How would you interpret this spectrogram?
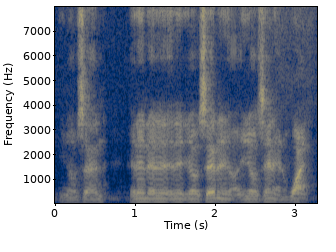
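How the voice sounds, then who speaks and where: A man's voice: on the low side, steady tone, rapid-fire, a little hiss or hum. A man in a rambling informal monologue to viewers, boastful and circling back over the same phrases. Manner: boastful, self-aggrandizing.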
